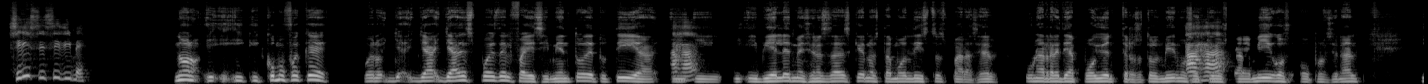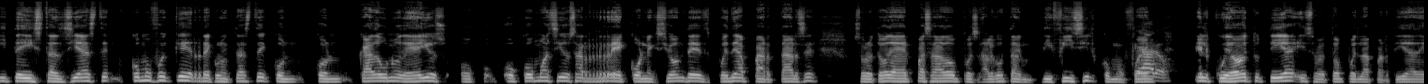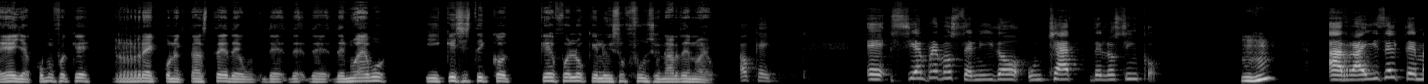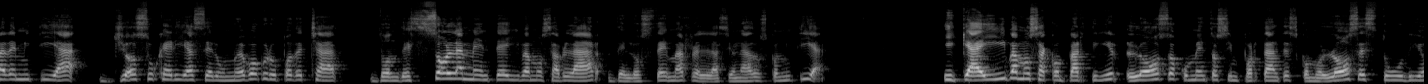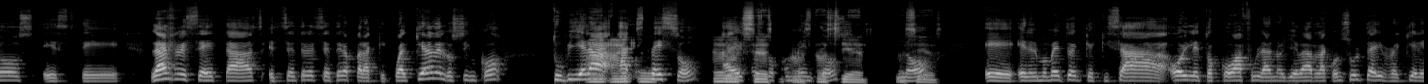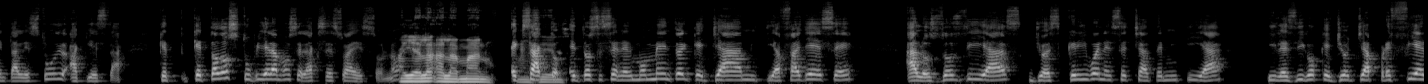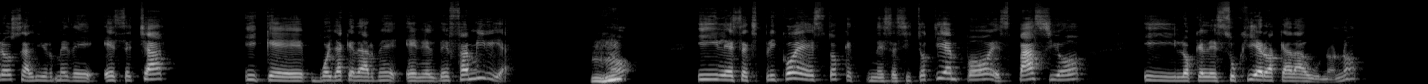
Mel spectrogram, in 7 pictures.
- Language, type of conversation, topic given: Spanish, podcast, ¿Qué acciones sencillas recomiendas para reconectar con otras personas?
- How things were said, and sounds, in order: none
